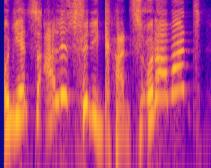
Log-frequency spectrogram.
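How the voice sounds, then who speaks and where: A narrator voicing a dim-witted, frantic young mother with a Berlin accent in a squeaky, shrieking voice. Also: huge pitch swings, normal speed, bright, forceful tone, no room sound, studio quality, exaggerated voice. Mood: panicked.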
